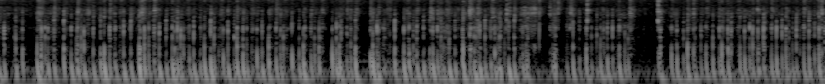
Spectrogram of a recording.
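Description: A solid, white, roughly hand-sized styrofoam slab is held in both hands and tapped rapidly with fingernails. The result is a dense run of short, dull, low taps with a faint crackly edge, with a brief lull around the six-and-a-half-second mark before the tapping resumes.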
